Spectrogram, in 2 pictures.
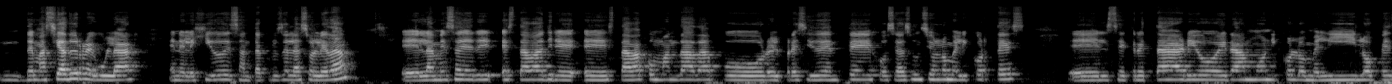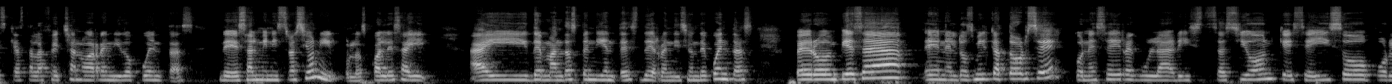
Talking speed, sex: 145 wpm, female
